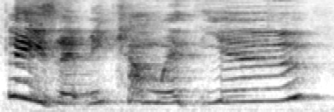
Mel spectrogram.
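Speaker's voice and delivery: high, loud, frightened begging; cowardly lion pleading. Acted. The scared lion begging Dorothy's group to spare him, high and loud. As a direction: plead for mercy, scared stiff.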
